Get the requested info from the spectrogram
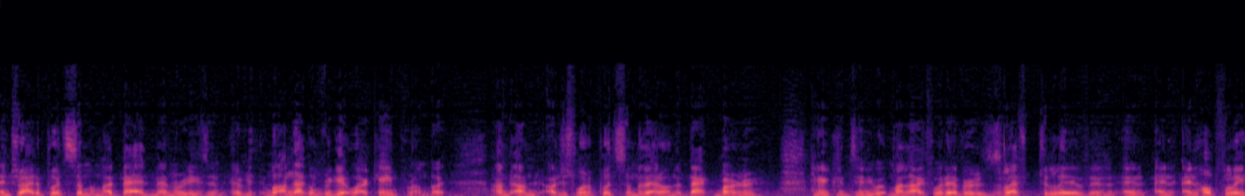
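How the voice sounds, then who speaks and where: Speaking at a fairly quick pace with an American accent, a man has a fairly low pitch, ordinary pitch variation and an unremarkable speaking voice. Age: 50s. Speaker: formerly homeless radio announcer. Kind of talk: TV interview answer.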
